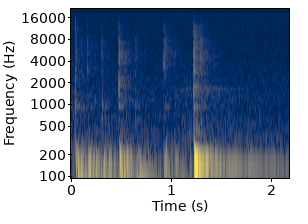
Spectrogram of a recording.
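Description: A few keystrokes land on a computer keyboard while coding JavaScript, sparse close clicks with one firmer tap near the middle, then quiet.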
